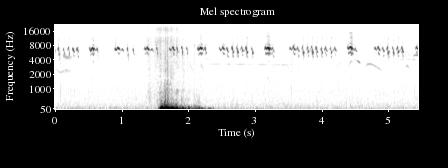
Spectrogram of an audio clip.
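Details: A hungry young cuckoo calls among full host chicks with short, sharp high chirps in quick clusters. A single dull thump sounds near the middle.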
